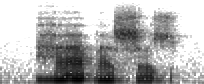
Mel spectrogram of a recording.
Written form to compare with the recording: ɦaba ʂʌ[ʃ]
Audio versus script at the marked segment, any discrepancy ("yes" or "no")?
no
